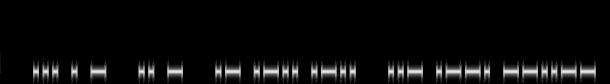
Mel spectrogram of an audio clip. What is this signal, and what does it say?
Morse code, heard as a keyed tone, about 25 wpm, 600 Hz. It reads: SET IT ALL UP,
